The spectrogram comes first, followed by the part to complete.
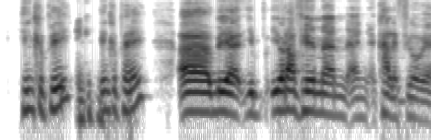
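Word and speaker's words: Hincapié: Yeah, he says here that Hincapie prefers to join Arsenal and the Premier League side are ready to push for him despite departure materializing.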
